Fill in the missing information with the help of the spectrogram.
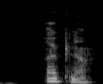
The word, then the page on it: opener: Australian English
